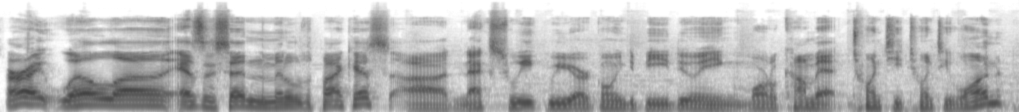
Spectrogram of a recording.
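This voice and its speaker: A man's voice: on the low side, faint music behind. A man hosting a podcast, chatting casually about movies in a joking, riffing way. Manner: joking, animated, quick to riff. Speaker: podcast host.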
